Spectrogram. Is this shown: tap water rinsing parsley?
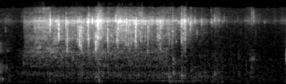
yes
